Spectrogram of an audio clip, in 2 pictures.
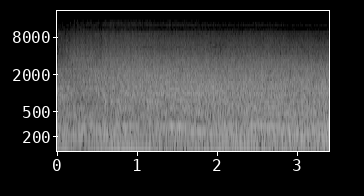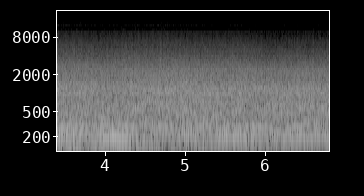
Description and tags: Digital Texture 04
original name: alien airport
Josh Goulding, Experimental sound effects from melbourne australia.
alien, effect, space, techno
